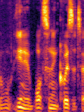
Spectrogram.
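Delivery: plain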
